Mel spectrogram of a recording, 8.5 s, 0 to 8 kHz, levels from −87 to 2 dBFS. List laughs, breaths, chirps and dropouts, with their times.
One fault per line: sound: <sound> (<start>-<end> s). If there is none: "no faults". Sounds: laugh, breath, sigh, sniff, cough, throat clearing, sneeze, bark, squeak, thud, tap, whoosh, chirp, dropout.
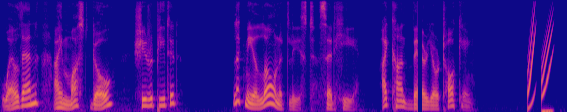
sound: dropout (6.3-6.3 s)
sound: chirp (7.9-8.3 s)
